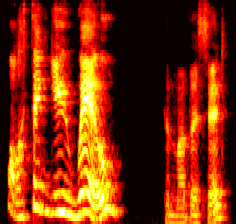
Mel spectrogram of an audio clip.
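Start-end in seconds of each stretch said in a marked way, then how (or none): 0.1-1.3 raised, high mother's retort; loud scolding. A narrator's reading. Mother confirms he'll lose his hair, loudly. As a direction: tell him firmly and loudly.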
